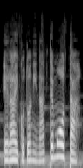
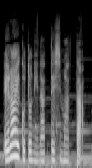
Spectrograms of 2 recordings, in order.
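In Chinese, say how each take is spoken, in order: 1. 这句话是关西方言。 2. 这句话是标准日语。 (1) "如果你要用非常地道的关西方言来表达的话" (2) "平时呢是这样说的"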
